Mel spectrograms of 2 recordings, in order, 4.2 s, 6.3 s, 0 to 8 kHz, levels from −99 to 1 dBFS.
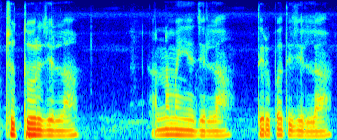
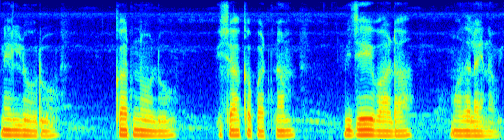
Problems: constant background noise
